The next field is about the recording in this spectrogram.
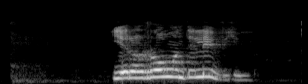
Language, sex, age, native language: Icelandic, female, 8, Icelandic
